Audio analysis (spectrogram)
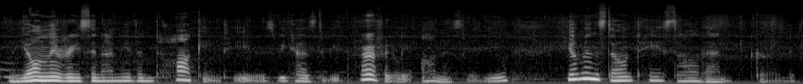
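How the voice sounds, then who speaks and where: A woman playing a dominant, menacing female werewolf pack leader in a slow roleplay ASMR drama, speaking deliberately and with taunting command. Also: low-pitched, animated, dark tone, low-quality recording. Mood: stern, bargaining.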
